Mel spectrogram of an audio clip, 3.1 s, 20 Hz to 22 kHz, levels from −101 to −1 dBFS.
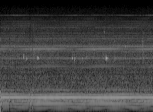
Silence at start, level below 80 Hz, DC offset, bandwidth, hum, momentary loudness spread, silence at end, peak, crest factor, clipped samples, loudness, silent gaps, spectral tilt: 0 s; -88 dBFS; under 0.1%; 19 kHz; 50 Hz at -75 dBFS; 3 LU; 0 s; -26 dBFS; 18 dB; under 0.1%; -44 LUFS; none; -2.5 dB/octave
